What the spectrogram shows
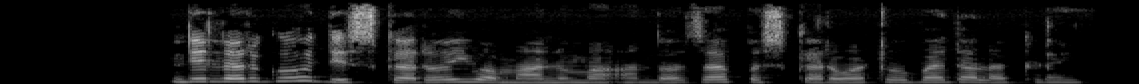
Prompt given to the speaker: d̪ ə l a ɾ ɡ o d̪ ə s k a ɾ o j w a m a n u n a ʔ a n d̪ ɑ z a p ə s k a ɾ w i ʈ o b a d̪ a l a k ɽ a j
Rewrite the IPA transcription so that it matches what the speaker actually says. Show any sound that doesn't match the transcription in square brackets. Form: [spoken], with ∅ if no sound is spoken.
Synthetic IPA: d̪ ə l a ɾ ɡ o d̪ ə s k a ɾ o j w a m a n u [m] a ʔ a n d̪ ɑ z a p ə s k a ɾ w [a] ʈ o b a d̪ a l a k ɽ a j

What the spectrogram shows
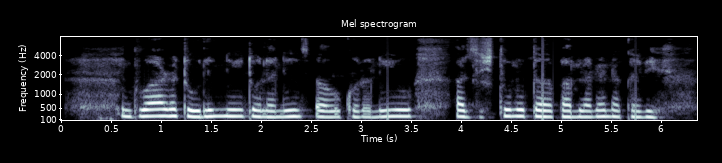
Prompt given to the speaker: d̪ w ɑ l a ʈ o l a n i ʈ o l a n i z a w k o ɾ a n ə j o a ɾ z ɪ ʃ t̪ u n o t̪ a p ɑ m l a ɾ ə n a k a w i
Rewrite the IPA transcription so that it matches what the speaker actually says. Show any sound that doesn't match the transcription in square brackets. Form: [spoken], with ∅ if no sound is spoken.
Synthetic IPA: d̪ w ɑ [ɽ] a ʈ o l a n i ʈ o l a n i z a w k o ɾ a n ə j o a ɾ z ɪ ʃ t̪ u n o t̪ a p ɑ m l a ɾ ə n a k a w i

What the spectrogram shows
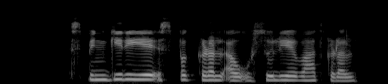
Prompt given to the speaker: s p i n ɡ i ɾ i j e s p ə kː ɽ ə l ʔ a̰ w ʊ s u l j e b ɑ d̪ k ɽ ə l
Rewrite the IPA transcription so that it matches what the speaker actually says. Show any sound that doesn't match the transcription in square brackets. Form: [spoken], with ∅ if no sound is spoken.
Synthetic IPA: s p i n ɡ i ɾ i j e s p ə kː ɽ ə l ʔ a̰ w ʊ s u l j e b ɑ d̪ k ɽ ə l

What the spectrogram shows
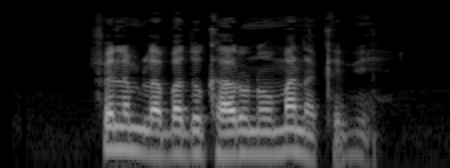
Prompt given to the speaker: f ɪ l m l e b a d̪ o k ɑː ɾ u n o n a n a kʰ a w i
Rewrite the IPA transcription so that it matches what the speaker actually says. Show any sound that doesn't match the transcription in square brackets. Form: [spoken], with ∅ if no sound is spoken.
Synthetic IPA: f ɪ l m l [a] b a d̪ o k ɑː ɾ u n o [m] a n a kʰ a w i

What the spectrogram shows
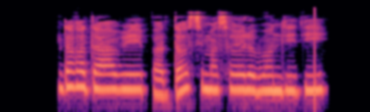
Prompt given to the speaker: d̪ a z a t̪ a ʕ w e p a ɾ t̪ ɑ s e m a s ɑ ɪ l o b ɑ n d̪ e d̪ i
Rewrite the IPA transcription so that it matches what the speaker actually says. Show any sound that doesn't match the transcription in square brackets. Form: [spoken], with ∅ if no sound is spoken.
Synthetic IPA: d̪ a [ɣ] a [d̪] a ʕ w e p [ə] ɾ [d̪] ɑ s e m a s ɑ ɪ l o b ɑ n d̪ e d̪ i

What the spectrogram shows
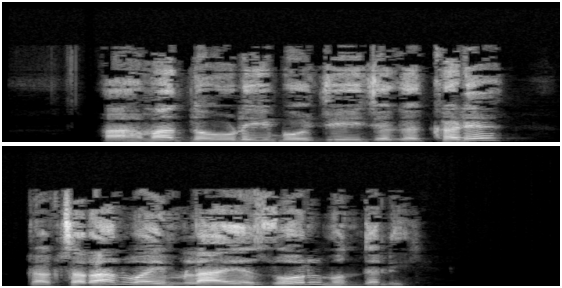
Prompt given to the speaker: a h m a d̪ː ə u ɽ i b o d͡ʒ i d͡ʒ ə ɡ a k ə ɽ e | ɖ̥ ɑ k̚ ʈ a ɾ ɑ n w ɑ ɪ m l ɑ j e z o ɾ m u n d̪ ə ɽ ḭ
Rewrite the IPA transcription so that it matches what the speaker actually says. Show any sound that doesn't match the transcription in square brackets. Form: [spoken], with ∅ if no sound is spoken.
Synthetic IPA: a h m a d̪ː ə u ɽ i b o d͡ʒ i d͡ʒ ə ɡ a k ə ɽ e | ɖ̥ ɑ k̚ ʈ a ɾ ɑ n w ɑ [i] m l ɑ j e z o ɾ m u n d̪ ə [l] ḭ

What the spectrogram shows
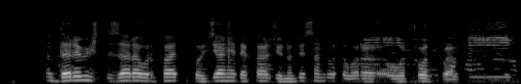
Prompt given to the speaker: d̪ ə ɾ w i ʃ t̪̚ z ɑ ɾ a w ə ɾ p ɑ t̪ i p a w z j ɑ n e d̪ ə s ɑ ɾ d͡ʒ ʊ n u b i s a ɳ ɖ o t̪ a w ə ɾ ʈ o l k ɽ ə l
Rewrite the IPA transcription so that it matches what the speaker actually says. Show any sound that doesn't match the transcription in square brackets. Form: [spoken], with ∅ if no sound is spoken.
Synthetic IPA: d̪ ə ɾ w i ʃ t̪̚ z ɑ ɾ a w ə ɾ p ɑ t̪ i p a w z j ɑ n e d̪ ə [x] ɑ ɾ d͡ʒ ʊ n u b i s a ɳ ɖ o t̪ a w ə ɾ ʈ o l k ɽ ə l

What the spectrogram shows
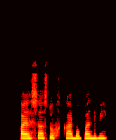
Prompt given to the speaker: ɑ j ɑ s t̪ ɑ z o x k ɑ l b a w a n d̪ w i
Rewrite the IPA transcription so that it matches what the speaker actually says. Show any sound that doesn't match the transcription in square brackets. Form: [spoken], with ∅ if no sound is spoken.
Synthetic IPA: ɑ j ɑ s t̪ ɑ [s] o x k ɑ [ɾ] b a [b] a n d̪ w i

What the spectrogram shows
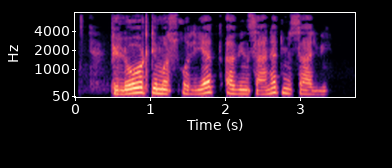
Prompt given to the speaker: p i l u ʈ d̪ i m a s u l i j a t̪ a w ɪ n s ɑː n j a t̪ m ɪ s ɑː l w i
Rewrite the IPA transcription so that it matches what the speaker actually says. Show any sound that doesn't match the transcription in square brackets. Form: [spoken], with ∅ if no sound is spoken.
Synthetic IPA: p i l [o] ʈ d̪ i m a s u l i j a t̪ a w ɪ n s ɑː n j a t̪ m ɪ s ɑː l w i

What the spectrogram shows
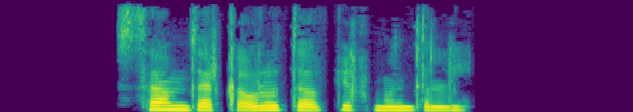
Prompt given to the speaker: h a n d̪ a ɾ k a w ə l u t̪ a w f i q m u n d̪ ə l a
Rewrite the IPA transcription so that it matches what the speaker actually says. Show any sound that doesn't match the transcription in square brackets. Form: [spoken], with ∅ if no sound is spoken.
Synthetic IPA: [s] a [m] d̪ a ɾ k a w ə l [o] t̪ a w f i q m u n d̪ ə l [i]

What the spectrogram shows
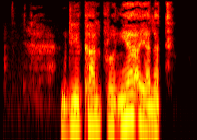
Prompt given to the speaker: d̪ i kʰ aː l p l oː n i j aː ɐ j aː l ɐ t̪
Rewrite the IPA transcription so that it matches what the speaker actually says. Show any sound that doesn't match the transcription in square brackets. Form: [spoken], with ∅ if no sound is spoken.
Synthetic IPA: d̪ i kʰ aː l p [ɾ] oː n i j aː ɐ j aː l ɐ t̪

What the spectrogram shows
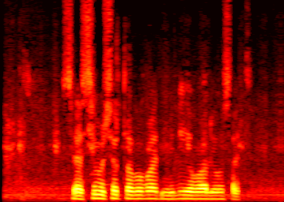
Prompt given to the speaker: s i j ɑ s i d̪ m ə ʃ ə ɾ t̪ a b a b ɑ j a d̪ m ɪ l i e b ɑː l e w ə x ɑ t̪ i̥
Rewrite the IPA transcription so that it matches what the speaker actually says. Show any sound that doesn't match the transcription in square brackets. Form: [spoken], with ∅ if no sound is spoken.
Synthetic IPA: s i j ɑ s i [∅] m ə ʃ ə ɾ t̪ a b a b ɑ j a d̪ m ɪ l i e [w] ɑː l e w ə [s] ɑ t̪ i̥

